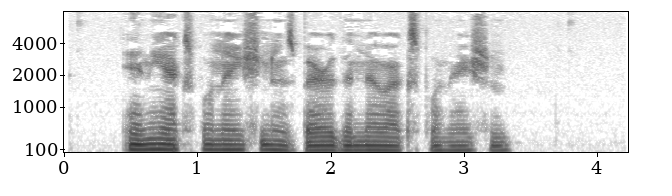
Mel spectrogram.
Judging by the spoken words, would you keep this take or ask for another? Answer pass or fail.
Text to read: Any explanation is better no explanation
fail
